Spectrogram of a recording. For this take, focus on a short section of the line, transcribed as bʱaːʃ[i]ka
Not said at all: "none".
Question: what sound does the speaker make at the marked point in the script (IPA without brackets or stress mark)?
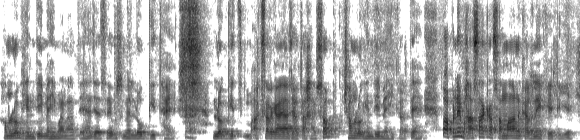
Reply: a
